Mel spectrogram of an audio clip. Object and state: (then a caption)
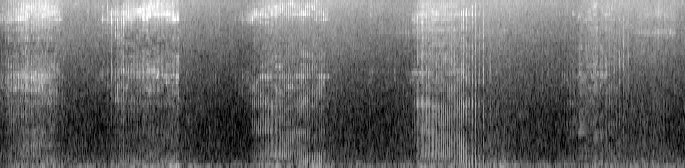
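Plastic hair comb. Long fingernails strum and scratch along the teeth of a solid, hand-sized plastic hair comb held up in the air. Bursts of dry, raspy clicking with a bright, hissy edge alternate with quieter pauses.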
